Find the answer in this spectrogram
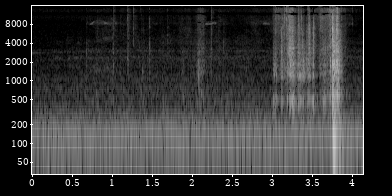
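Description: Stones rattling and clacking in a plastic tub as a hand digs into it, about three seconds in, ending in one loud sharp clack, over a steady low hum.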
